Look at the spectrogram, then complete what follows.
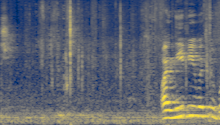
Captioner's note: paper rustling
